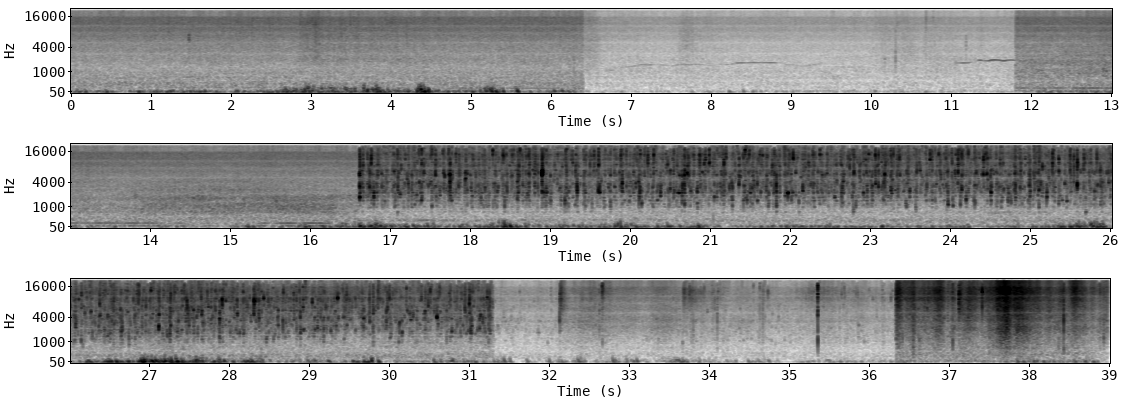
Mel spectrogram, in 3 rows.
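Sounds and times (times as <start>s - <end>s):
low rumbles: 11.8s - 19.2s
water trickling and splashing: 16.6s - 32.8s.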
